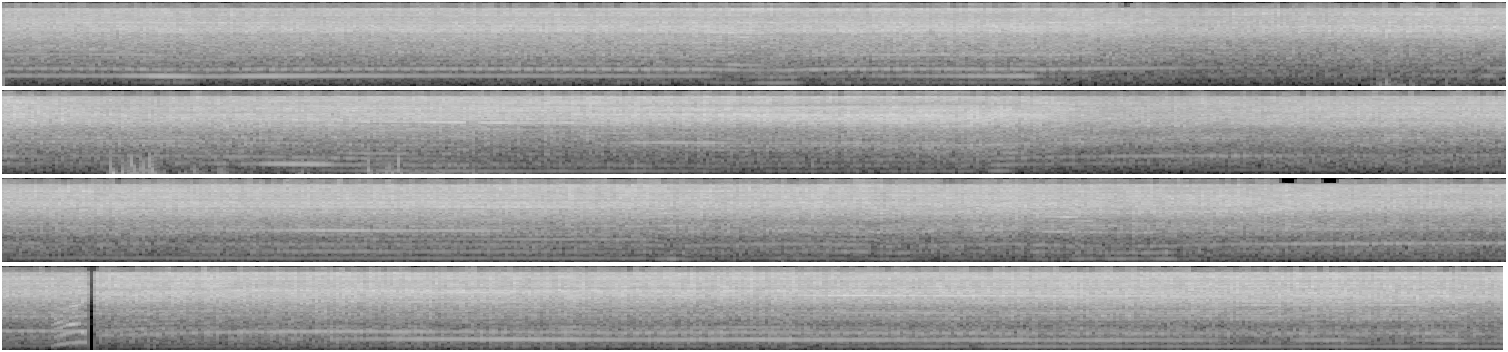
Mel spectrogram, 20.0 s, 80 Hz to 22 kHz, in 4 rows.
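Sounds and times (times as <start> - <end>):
electric power tool running: 0.0 - 20.0.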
